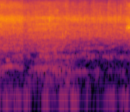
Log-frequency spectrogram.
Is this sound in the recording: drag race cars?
no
